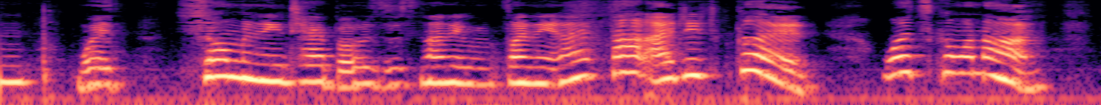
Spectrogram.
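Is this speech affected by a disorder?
Yes: brain injury.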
